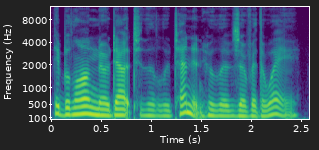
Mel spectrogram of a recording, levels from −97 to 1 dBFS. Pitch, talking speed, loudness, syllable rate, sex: 175 Hz, 280 wpm, -16 LUFS, 7.0 syllables/s, female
